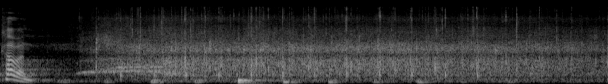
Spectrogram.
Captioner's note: audience cheering and applauding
